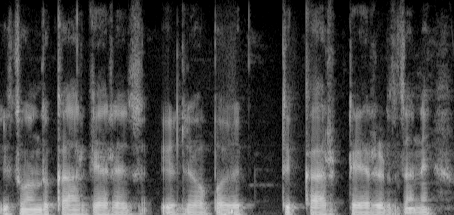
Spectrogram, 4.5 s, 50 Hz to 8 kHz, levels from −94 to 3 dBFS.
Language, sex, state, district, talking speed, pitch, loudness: Kannada, male, Karnataka, Koppal, 130 wpm, 85 Hz, -19 LUFS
